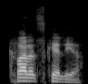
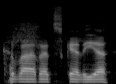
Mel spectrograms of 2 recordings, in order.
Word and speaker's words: Kvaratskhelia: Kavicia Kvaratskhelia. I think that's how you say it. I'm sorry. Let me try it. Kvaratskhelia.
